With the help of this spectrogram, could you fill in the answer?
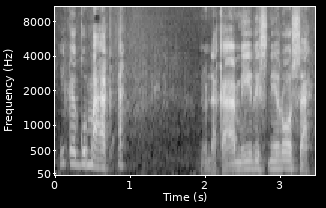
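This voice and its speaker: A man's voice: on the high side, very animated, measured pace, sharp tone, heavily acted. A man playing a hesitant older husband in an Ilocano radio drama. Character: hesitant old drinking husband, mumbling promises to reform.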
